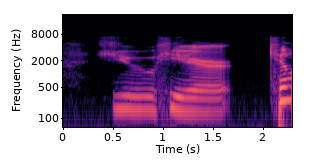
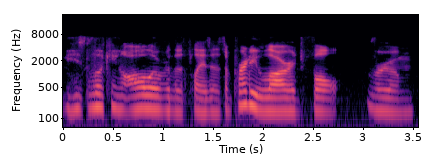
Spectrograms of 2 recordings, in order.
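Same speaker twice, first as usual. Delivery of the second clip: ordinary talk, nothing marked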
